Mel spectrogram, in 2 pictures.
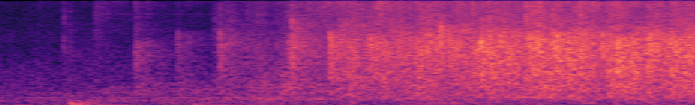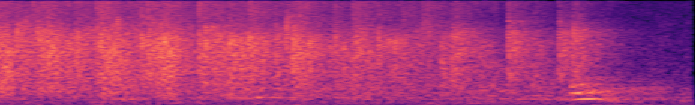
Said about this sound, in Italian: Era un applauso di congedo, insomma.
